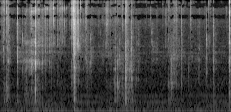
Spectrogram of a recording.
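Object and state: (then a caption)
Bar soap being carved. A metal blade cuts chunks and flakes off a red and white bar of soap held in fingers with long nails. The result is a series of crisp, bright scraping and crumbling cuts with quiet gaps between them, the loudest near the middle and at the end.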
